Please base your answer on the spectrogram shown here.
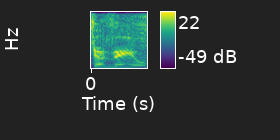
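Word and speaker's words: De Vil: He's spelled devil, but it's pronounced devil.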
